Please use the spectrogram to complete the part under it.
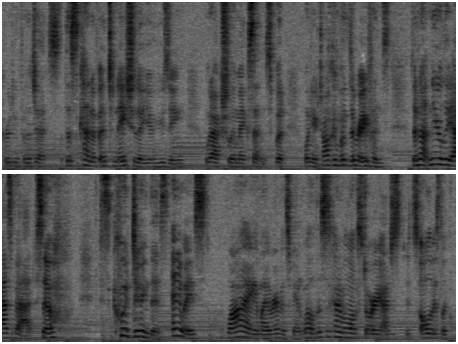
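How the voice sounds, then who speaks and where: A young woman from Russia whose first language is Russian, chatting casually to camera as a vlogger in a rambling way with lots of fillers. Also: mid-range voice. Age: young adult.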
